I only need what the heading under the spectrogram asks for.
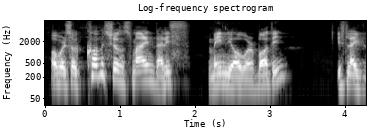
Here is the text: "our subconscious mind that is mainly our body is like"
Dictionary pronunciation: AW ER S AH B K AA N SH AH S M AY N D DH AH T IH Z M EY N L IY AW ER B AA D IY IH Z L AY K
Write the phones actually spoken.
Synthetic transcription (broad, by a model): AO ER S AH K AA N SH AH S M AY N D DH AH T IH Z M EY N L IY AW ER B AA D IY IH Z L AY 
